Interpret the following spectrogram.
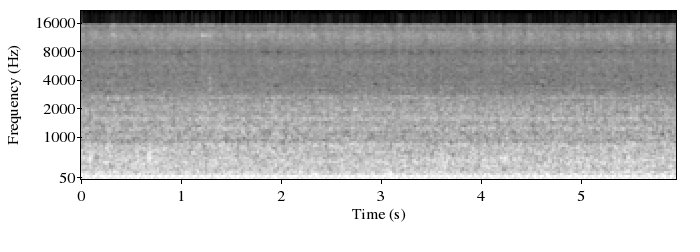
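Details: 1992 Ford Bronco, first start after being bought not running, coolant almost empty, oil a quart overfull: loud, heavy, uneven lumpy idle about two pulses a second; rough idle, starting to smooth out.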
